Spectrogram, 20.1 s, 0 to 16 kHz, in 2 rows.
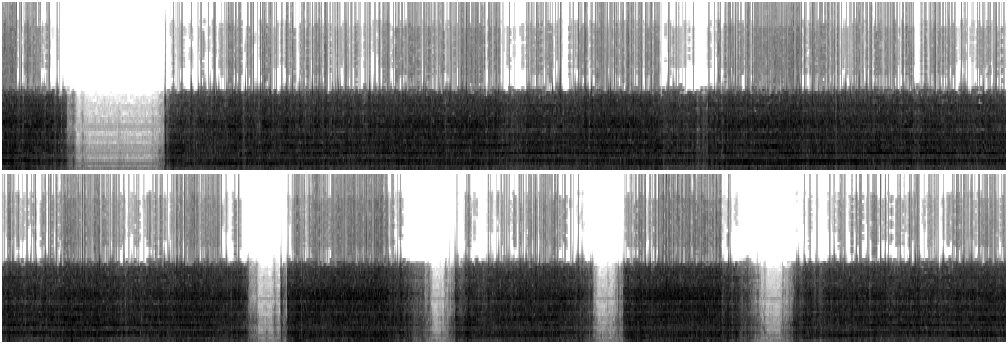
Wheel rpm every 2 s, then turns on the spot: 60, 200, 210, 220, 230, 210, 110, 100, 110, 200.
none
